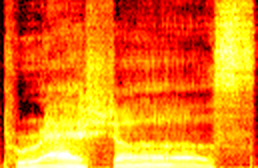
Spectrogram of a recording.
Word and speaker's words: precious: called The Ring my precious my precious what precious pre long R Precious Precious the vowels in this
